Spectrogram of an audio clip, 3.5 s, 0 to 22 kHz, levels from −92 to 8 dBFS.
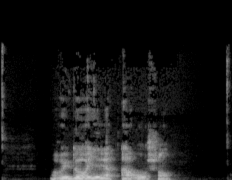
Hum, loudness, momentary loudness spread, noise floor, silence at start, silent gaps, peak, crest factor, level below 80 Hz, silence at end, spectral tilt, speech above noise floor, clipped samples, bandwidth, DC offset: none; -19 LUFS; 14 LU; -78 dBFS; 0.05 s; none; -4 dBFS; 18 dB; -58 dBFS; 0.9 s; -6.5 dB/octave; 60 dB; under 0.1%; 16.5 kHz; under 0.1%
